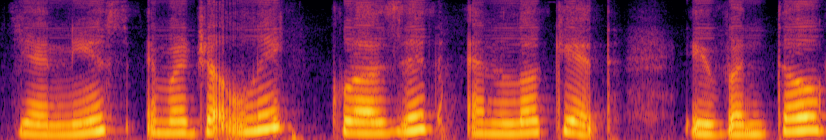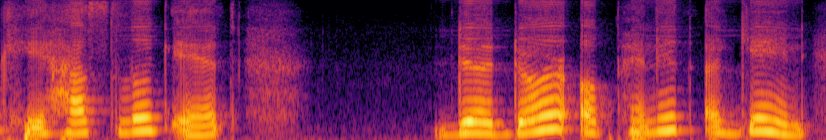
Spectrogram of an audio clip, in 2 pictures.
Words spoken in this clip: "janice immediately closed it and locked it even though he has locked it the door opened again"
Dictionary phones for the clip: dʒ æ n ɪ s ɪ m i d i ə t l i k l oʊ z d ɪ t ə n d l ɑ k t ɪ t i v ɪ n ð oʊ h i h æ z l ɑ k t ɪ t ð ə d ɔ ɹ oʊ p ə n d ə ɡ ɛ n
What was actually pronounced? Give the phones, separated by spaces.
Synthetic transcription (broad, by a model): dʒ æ n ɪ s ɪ m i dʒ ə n l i k l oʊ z ɪ t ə n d l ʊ k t t i v ɪ n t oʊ h i h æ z l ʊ k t ɪ t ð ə d ɔ ɹ oʊ p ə n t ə ɡ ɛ n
